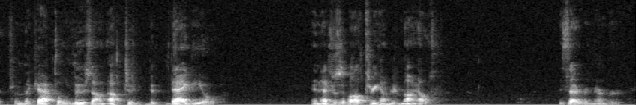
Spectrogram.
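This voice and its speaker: A man speaks in a somewhat breathy voice. He leaves long, frequent pauses. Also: medium pitch for a man, ordinary pitch variation, moderate pace. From South Dakota. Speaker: war veteran. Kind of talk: interview answer. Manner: casual, rambling.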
